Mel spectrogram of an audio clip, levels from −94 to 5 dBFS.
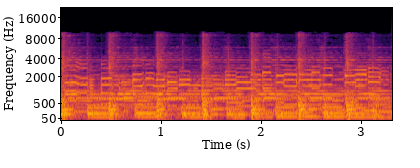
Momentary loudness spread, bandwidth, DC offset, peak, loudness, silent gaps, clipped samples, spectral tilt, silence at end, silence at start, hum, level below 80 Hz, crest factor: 1 LU; 10.5 kHz; under 0.1%; -2 dBFS; -17 LUFS; none; under 0.1%; -6 dB/octave; 0 s; 0 s; none; -34 dBFS; 14 dB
